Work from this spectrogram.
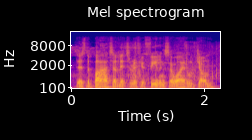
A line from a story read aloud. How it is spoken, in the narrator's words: told him sharply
